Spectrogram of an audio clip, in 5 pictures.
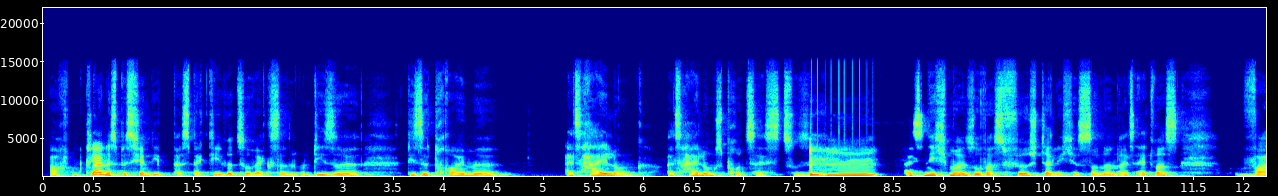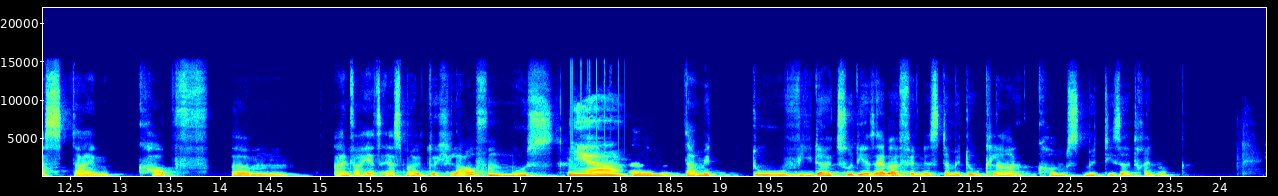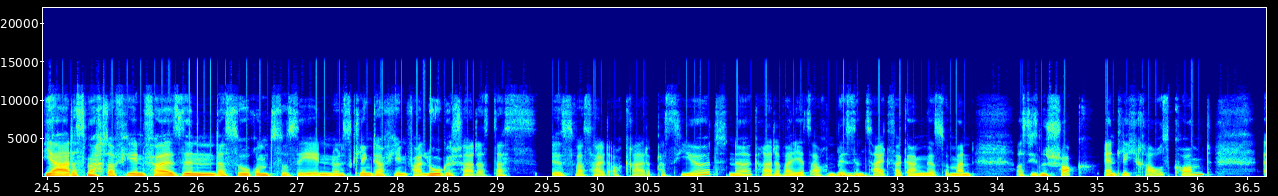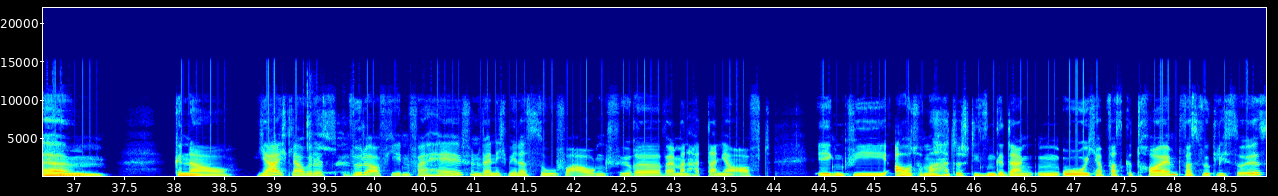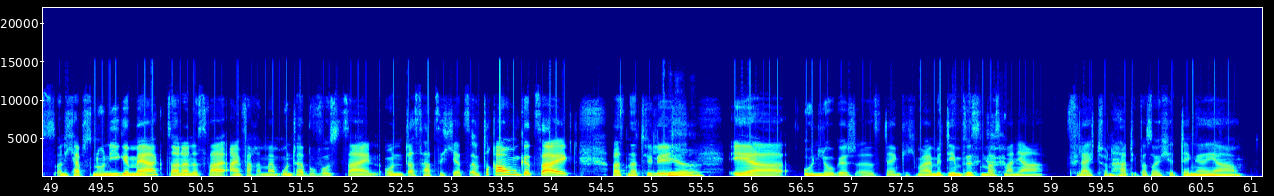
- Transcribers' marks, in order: other background noise; static; distorted speech; tapping; laughing while speaking: "automatisch"; joyful: "im Traum gezeigt"
- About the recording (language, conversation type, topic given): German, advice, Hast du wiederkehrende Albträume oder Angst vor dem Einschlafen?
